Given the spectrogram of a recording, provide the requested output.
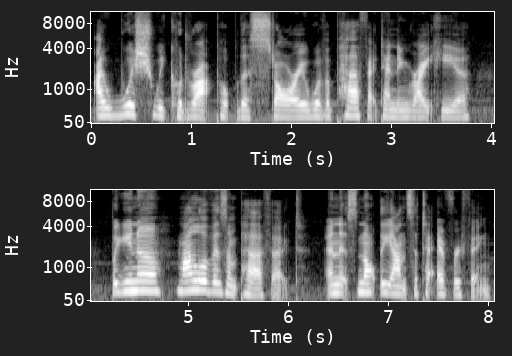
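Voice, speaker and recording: A woman's voice: lowish voice, normal speed, a bit bright, lightly acted. A woman voicing a sweet, wistful young heroine from a game story, in a tender storybook manner.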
